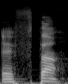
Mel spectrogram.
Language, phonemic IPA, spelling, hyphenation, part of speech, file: Greek, /eˈfta/, εφτά, ε‧φτά, numeral, El-εφτά.ogg
- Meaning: alternative spelling of επτά (eptá)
